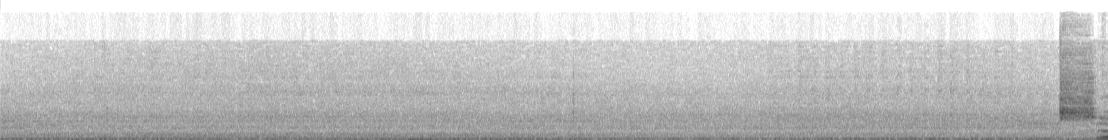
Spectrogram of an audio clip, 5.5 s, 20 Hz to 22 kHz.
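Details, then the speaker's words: Car idling on a new E85 tune during a five-minute idle data log for the tuner. A smooth, steady low rumble with no misses, knocks or surging; a clean, even idle. "i just started my five-minute data log of while just idling and that's requested by palm beach"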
